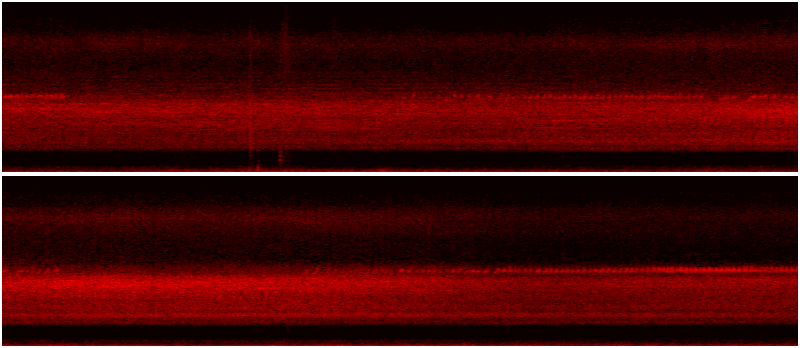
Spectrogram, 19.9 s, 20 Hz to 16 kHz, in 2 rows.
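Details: Cicadas drone in a steady, high, hissing buzz that carries without a break in an August 2023 vegetable garden.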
